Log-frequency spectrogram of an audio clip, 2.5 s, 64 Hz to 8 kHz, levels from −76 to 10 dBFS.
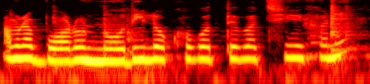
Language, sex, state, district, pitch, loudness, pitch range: Bengali, female, West Bengal, Cooch Behar, 275 Hz, -13 LUFS, 260-285 Hz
